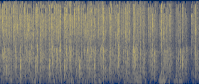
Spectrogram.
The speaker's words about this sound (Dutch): Dus jongens, nogmaals enorm applaus voor al deze mensen die het mogelijk hebben gemaakt. En de regisseurs die gespeeld hebben.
